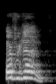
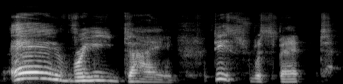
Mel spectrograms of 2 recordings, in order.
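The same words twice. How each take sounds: First: Emphatic outburst. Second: Every day dragged out slowly; slow heavy repeat. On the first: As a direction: throw Every day out high and hard. Repeats Every day, second take slow. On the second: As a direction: let Every day sink, slowly and heavily. Repeats Every day, this take louder. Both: Real, not acted.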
